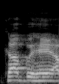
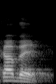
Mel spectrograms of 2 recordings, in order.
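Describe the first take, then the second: First: Both words are said fully and separately. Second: The words are merged into one reduced word. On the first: "എപ്പോഴാണ് എന്ന് ചോദിക്കുമ്പോൾ കബ് ഹേ" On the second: "ഇവരുടെ ശൈലി അതാ"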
